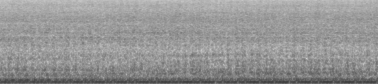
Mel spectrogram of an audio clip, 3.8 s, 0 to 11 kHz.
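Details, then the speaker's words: Suzuki motorcycle after idle adjustment knocked revs from about 3,000 to around 1,600 rpm, then up roughly 100: steady, even low idle with smooth firing, no hunting or misfire; throttle possibly a bit sticky. "or 1600. Might just have a little bit more. Not a precise science. Maybe it's come up 100 revs."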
